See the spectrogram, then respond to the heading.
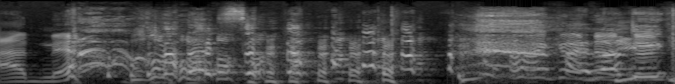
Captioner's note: laughter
